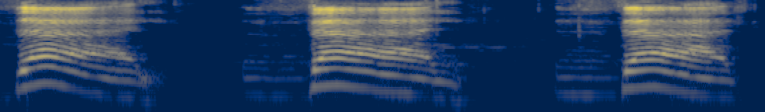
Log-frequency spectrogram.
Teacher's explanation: It is pronounced when the tip of your tongue meets the edge of the front upper tooth. But in this case, your tongue must come out, as in Daal, Daal, Daal.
